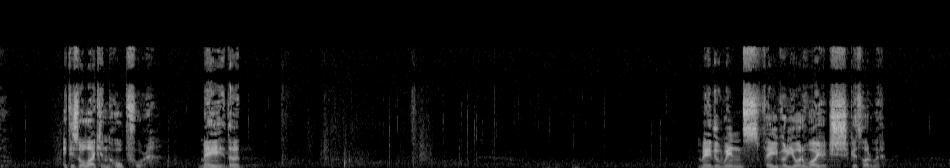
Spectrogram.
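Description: A second man answers in a gruff, pleased voice.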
